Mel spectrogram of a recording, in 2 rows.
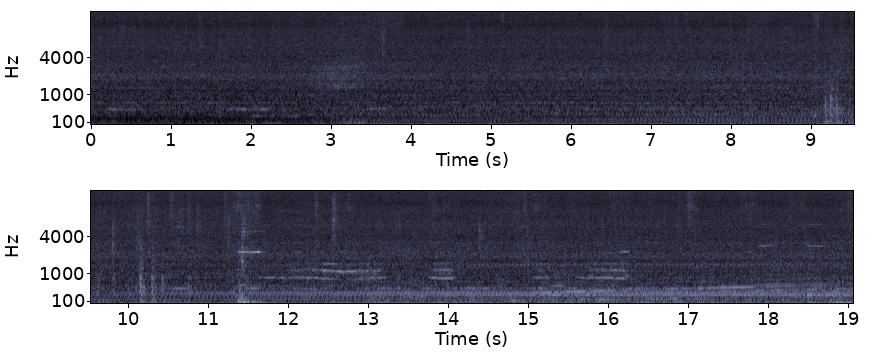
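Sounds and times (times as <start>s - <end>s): train wheels rumbling on rail: 0.0s - 19.0s
thin wavering whining tones: 11.4s - 19.0s.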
